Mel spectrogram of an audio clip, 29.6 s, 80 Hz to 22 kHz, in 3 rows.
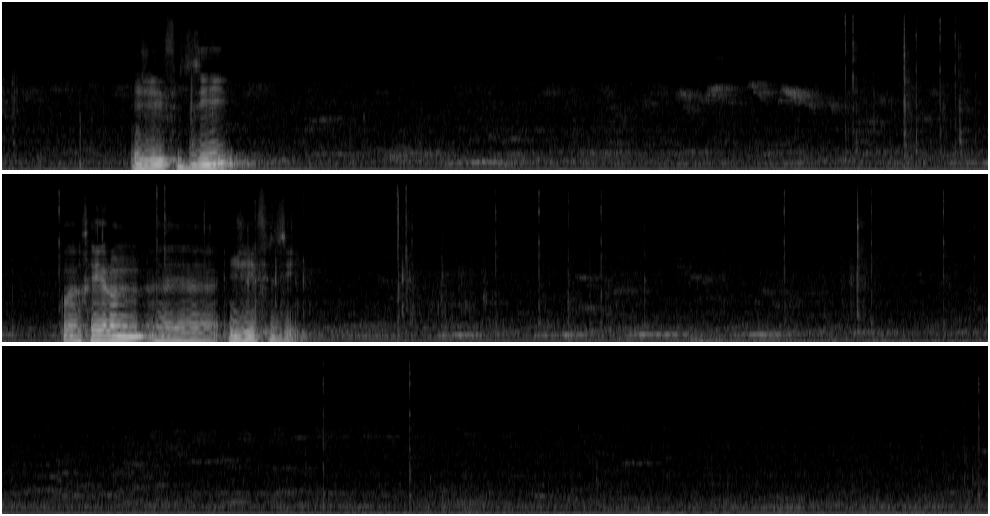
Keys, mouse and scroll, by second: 0.0 click, 0.0 KP_3, 1.7-4.3 scroll down 2, 1.7 g, 9.0-10.9 scroll up 2, 10.9 shift+middle click, 10.9-14.2 scroll up 2, 14.2 click, 14.2-14.8 scroll down 3, 14.2 g, 14.8 Tab, 14.8-15.3 scroll down 2, 15.7 middle click, 15.7 scroll down 2, 17.7 middle click, 18.3 Tab, 18.3 scroll up 4, 19.1 shift+middle click, 19.7-20.9 scroll up 1, 21.2 scroll down 1, 23.4 middle click, 25.5-25.9 scroll down 1, 25.9 scroll down 1.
